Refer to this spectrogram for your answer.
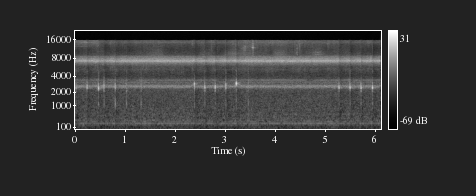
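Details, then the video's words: Bats hunting insects over a lit pool after dark, their ultrasonic calls brought down by a simple frequency divider bat detector: scattered sharp ticks in short irregular runs over a steady high electronic whine and low hum. "A video of bats with audio of the bat calls."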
